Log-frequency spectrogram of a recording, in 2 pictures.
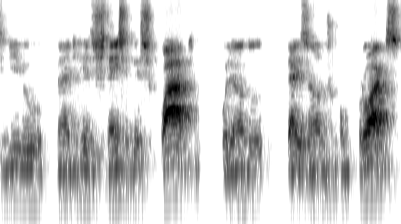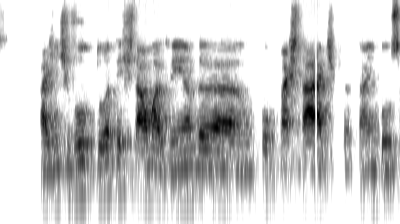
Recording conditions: video call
